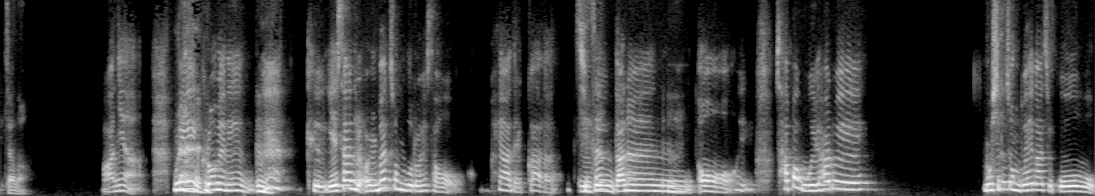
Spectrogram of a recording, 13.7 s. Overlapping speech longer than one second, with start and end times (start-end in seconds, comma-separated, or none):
none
